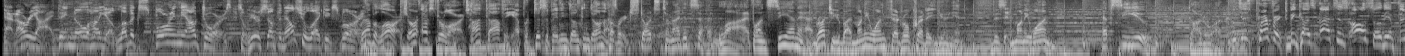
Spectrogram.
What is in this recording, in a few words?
Voiceover Commercials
